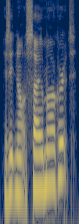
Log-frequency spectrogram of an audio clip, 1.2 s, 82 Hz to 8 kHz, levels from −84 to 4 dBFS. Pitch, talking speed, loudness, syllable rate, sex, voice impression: 170 Hz, 250 wpm, -16 LUFS, 6.5 syllables/s, male, very masculine, very adult-like, middle-aged, slightly tensed, powerful, dark, hard, slightly muffled, slightly halting, very cool, very intellectual, very sincere, very calm, very mature, friendly, very reassuring, unique, elegant, very wild, sweet, slightly lively, very kind, slightly modest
